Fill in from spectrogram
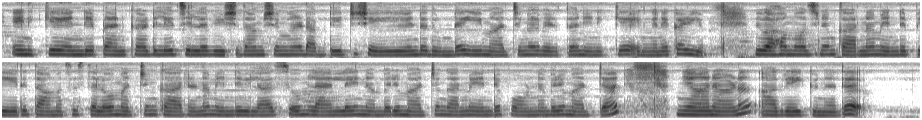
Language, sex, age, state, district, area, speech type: Malayalam, female, 18-30, Kerala, Kollam, rural, read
